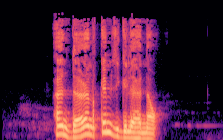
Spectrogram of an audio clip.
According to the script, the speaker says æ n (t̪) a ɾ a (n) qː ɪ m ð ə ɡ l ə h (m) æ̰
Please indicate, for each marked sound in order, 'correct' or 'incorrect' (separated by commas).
incorrect, correct, incorrect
